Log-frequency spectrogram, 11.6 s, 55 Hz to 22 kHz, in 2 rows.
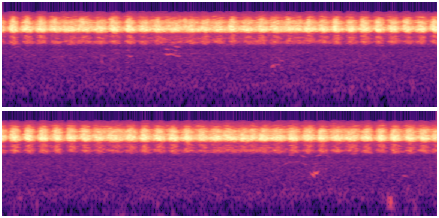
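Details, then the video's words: Summer cicada chorus at a lonely Sardinian beach in the heat: an unbroken, piercing metallic hiss throbbing in quick regular pulses, about 2.6 per second, with gentle surf murmuring low in the background. "Ocean Waves & Cicada Sounds"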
